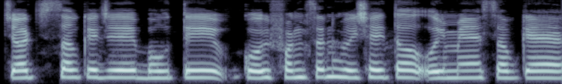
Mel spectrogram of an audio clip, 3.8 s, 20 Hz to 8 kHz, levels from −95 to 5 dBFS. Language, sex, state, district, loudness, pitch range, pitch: Maithili, female, Bihar, Samastipur, -17 LUFS, 245-265 Hz, 255 Hz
